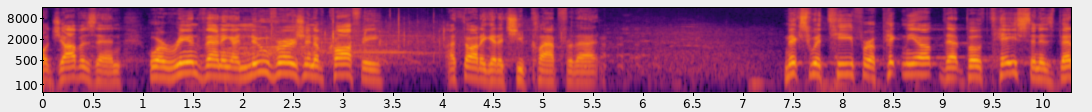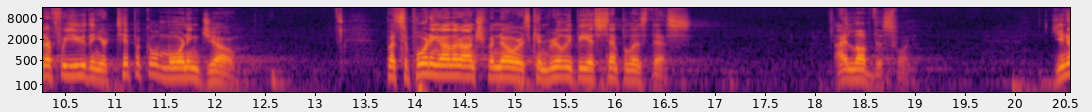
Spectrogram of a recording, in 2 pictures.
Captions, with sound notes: Java's End, who are reinventing a new version of coffee. (Cheers). Mixed with tea for a pick me up that tastes good and is better for you than the typical morning Joe. But supporting other entrepreneurs can really be as simple as this. I love this one.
